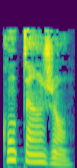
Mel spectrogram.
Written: contingent

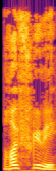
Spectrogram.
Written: refluer

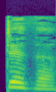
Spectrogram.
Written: dither

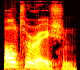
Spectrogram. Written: alteration

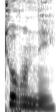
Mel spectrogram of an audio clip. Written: tourner

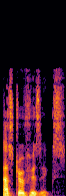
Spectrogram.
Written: astrophysics

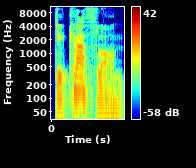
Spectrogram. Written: decathlon

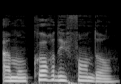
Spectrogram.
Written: à mon corps défendant

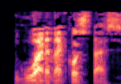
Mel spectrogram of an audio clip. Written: guardacostas

